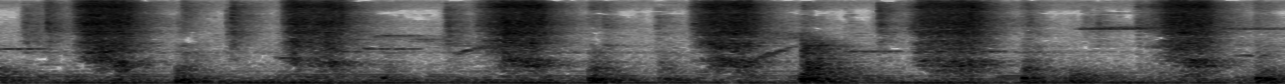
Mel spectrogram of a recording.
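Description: Vegetable peeler scraping the skin off a carrot in short strokes, about one a second.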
